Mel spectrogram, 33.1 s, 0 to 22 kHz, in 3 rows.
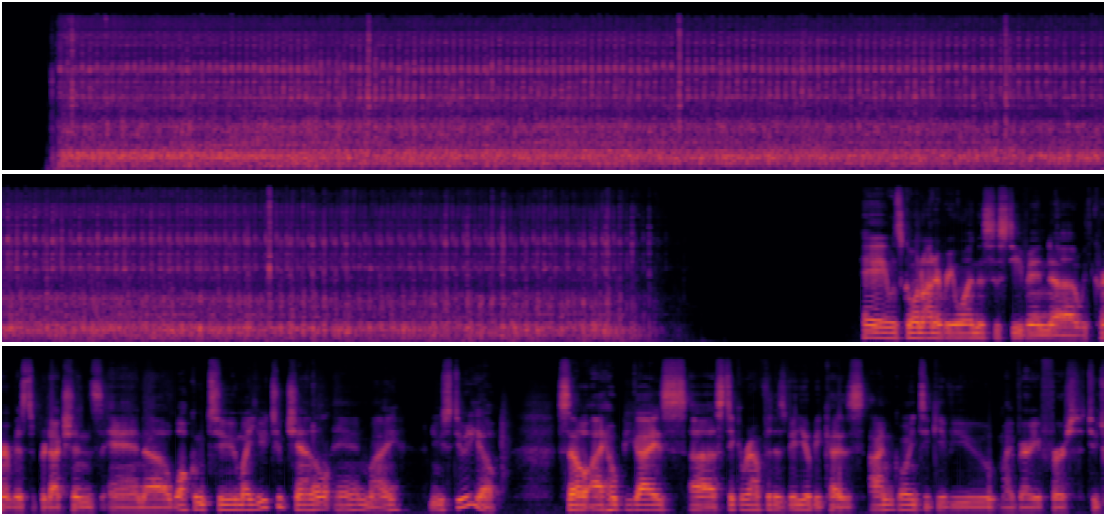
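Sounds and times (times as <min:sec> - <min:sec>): film projector clatter: 0:00.5 - 0:17.8.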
